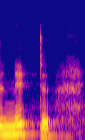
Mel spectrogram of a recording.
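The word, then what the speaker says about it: knit: इट विट, न इट निट। यहाँ पर भी क्या है? के साइलेंट है। के क्या है? साइलेंट, इसका उच्चारण नहीं हो रहा है।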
